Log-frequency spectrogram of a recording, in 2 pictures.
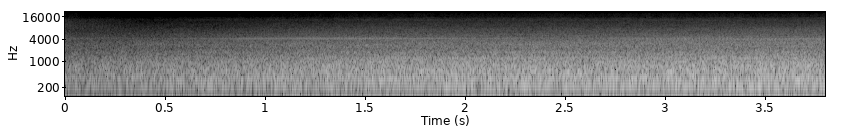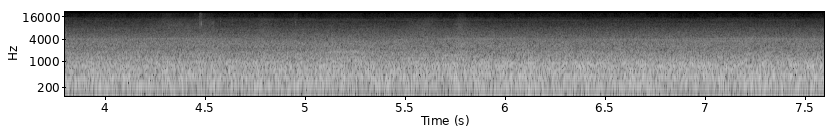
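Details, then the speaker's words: Fridgemaster 12300 BTU portable AC with conventional compressor, single fan speed, cycling due to drain-free moisture purge, about 63–66 dB: loud steady roar swells as compressor kicks back in, then harsh drone; loud compressor noise on restart. "and I'm pretty sure the audio is capturing the inconsistent noise of the compressor or the fan or whatever that is"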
